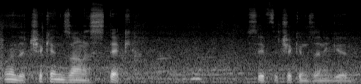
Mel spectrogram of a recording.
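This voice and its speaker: A man's voice: deep voice, fairly quick. A man hosting a vlog, chatting casually as he tastes food and walks through a busy farmers market. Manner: chatty, relaxed, tasting and commenting on food. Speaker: vlog host. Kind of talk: casual walking tour chat. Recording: noisy market ambience.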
